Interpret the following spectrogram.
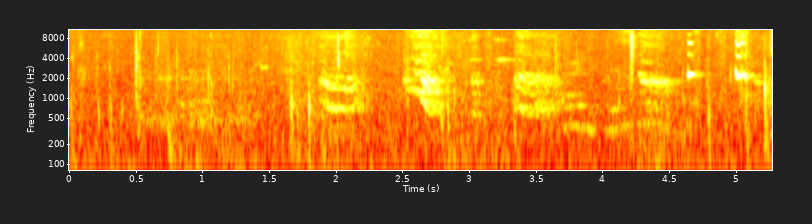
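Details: Young Cavalier King Charles Spaniel puppies playing indoors in their pen give several soft, wavering whimpers and whines in the middle of the stretch, ending with two sharp high squeaks, over rustling, scratching and tapping.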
